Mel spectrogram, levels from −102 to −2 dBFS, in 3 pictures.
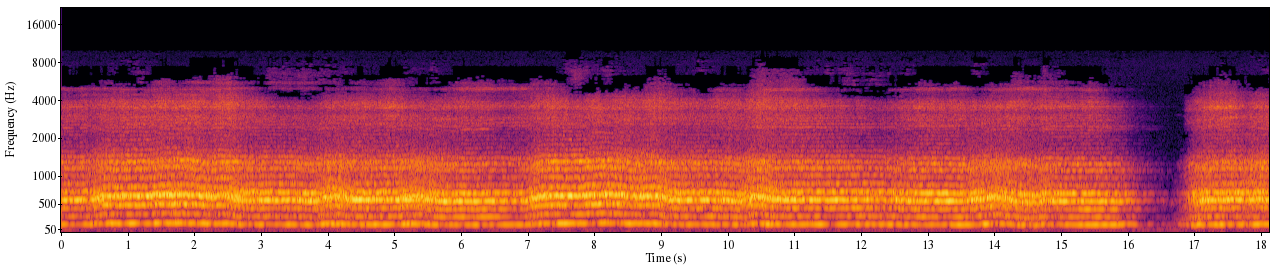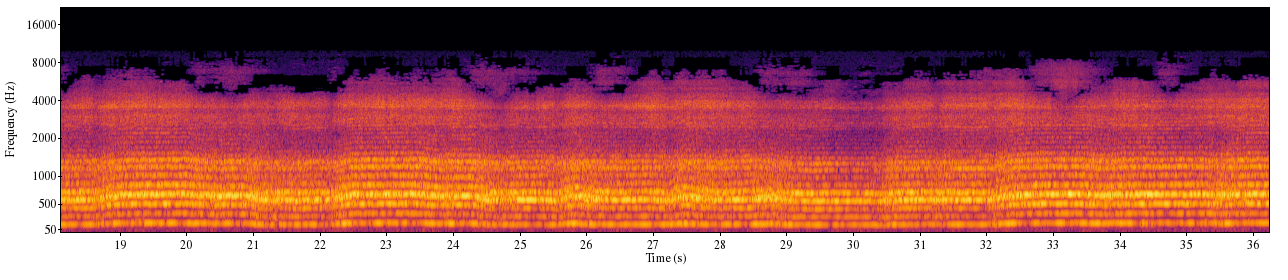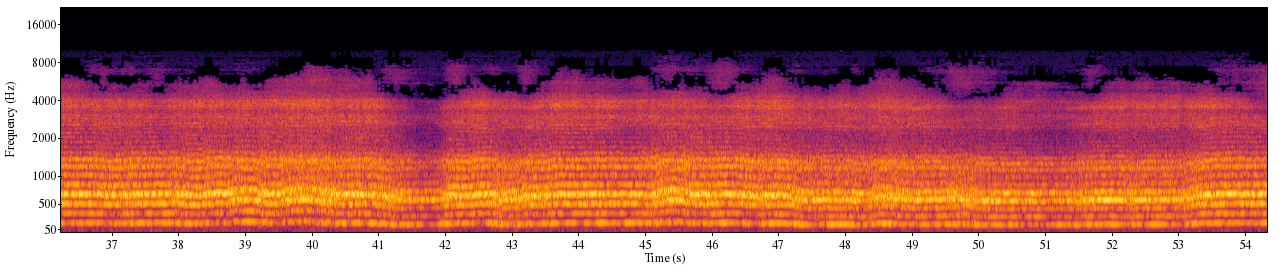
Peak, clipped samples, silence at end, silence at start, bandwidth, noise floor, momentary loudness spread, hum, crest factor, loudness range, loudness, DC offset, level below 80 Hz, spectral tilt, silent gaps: -4 dBFS; under 0.1%; 0 s; 0 s; 7.6 kHz; -47 dBFS; 5 LU; none; 12 dB; 3 LU; -16 LUFS; under 0.1%; -56 dBFS; -7 dB/octave; none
